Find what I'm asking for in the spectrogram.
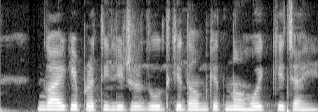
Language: Maithili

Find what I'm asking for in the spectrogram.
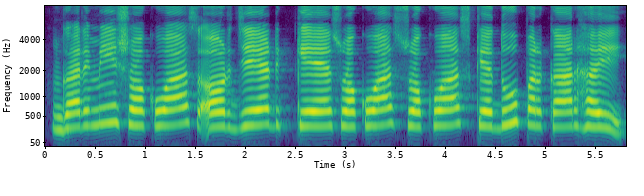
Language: Magahi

